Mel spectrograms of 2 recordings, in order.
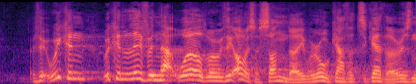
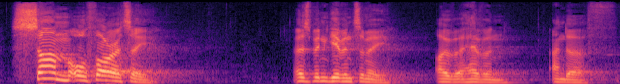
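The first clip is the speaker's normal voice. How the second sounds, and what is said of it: Big loud booming voice. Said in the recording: “in a big loud voice”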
